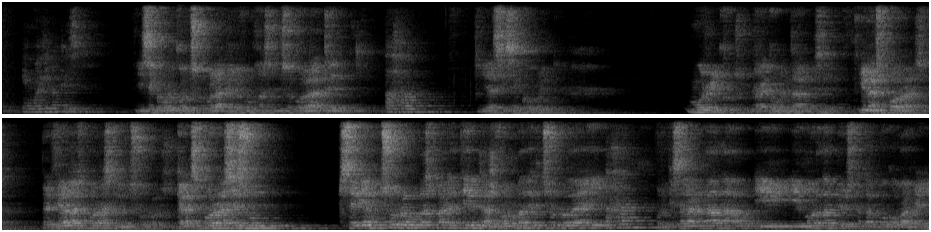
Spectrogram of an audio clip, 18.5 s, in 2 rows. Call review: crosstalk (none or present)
none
